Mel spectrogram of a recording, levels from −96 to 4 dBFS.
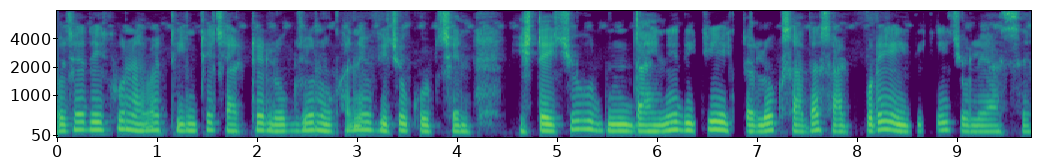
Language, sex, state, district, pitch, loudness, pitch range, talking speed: Bengali, female, West Bengal, North 24 Parganas, 160 Hz, -22 LUFS, 150-175 Hz, 135 wpm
